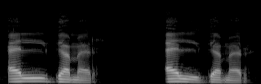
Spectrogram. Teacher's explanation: is kept okay nothing happens to the L from l so it is always pronounced clearly without assimilation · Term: Moon letters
